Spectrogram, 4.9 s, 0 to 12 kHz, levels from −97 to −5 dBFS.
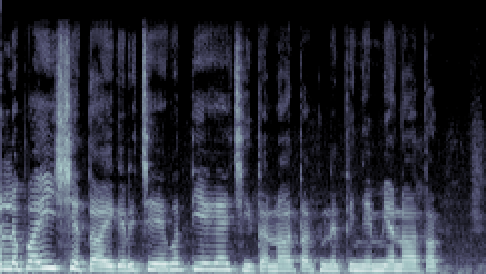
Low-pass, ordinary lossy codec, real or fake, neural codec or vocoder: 10.8 kHz; none; real; none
